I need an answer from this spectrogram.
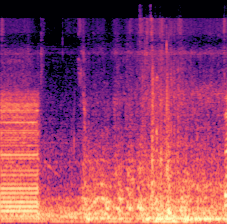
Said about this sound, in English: I'll start the truck for you in just a second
